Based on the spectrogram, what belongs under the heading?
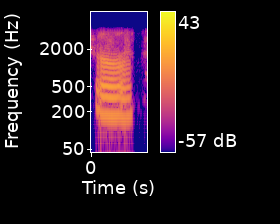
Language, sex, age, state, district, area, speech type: Assamese, female, 45-60, Assam, Sivasagar, rural, conversation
